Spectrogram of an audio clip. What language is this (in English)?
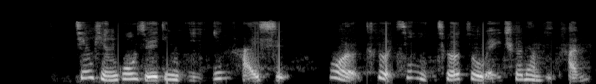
Chinese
